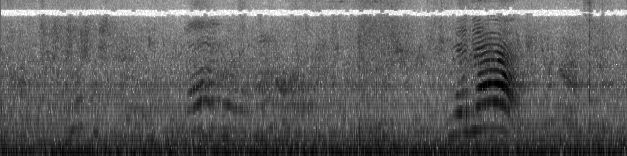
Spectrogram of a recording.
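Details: Stray cat living outside, described as having sour eyes, gives two drawn-out meows that rise then fall in pitch, the second louder and richer, over a steady low rumble of outdoor background noise.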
